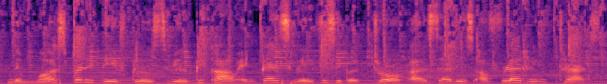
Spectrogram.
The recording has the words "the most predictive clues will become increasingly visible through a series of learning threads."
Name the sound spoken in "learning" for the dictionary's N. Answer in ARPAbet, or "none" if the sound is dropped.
none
